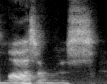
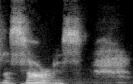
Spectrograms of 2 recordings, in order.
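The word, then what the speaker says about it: Lazaris: For those of you who don't know Lazarus and many people think the name pronounces Lazarus but it's Lazarus.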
